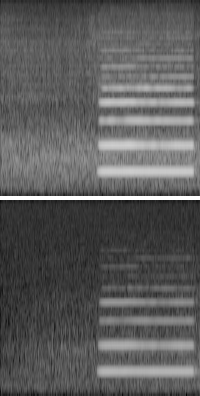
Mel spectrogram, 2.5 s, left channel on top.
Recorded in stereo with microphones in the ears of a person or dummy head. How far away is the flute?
About 0.5 m.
